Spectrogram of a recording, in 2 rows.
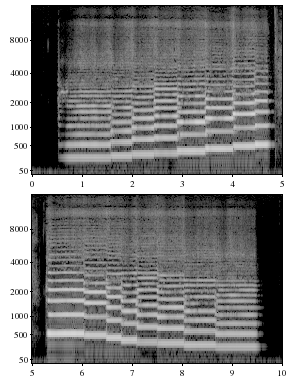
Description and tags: Flute - C major - legato-bad-tempo
Part of the Good-sounds dataset of monophonic instrumental sounds.
instrument::flute
note::C
good-sounds-id::7017
mode::major
Intentionally played as an example of legato-bad-tempo
Cmajor, good-sounds, neumann-U87, scale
